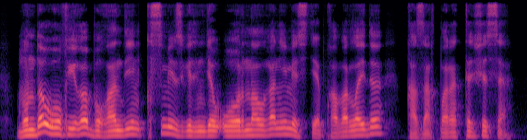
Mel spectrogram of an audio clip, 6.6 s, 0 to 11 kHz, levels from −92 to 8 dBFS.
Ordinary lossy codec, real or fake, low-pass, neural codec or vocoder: none; fake; 9.9 kHz; autoencoder, 48 kHz, 32 numbers a frame, DAC-VAE, trained on Japanese speech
